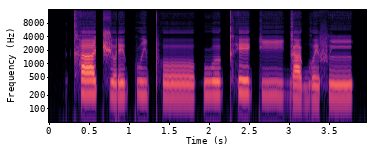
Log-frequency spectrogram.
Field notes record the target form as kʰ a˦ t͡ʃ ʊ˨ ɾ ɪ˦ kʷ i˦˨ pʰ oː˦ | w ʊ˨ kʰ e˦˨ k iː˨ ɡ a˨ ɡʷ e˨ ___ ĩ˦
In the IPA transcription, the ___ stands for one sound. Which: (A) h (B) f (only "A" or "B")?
B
